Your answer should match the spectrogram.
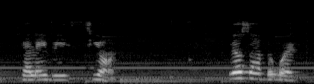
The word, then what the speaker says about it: televisión: If it ends in an N, we expect the second to last syllable to be stressed. So it would go something like televisión. But the word has evolved where the last syllable gets stressed. So we see the accent over the O, the strong vowel in that syllable, televisión.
